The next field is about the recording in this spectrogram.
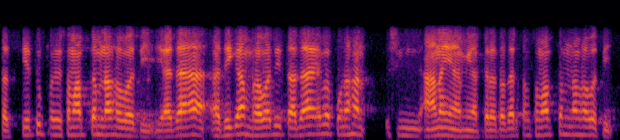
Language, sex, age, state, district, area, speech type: Sanskrit, male, 18-30, West Bengal, Cooch Behar, rural, conversation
